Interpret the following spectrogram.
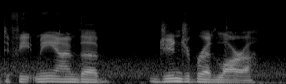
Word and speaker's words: Lara: me I'm the Gingerbread Lara it's so funny that a lot of people will still say Laura when it's clearly Lara and you hear people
